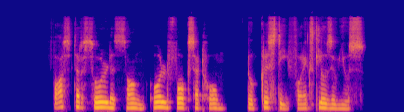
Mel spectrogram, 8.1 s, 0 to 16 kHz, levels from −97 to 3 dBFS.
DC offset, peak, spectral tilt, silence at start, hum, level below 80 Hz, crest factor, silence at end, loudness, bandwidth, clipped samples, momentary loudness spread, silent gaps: under 0.1%; 0 dBFS; -6.5 dB/octave; 1.1 s; none; -60 dBFS; 20 dB; 0.85 s; -20 LUFS; 9.2 kHz; under 0.1%; 12 LU; 4.56-4.95 s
